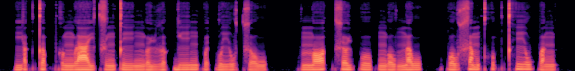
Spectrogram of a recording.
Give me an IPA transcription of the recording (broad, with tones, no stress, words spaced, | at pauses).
jɐ˨k̚t̪ɐ˧p̚ kʊ˨ŋ laː˨jt͡sɪ˨ŋt̪iː˨ ŋɵ˨ɥlʊ˧k̚ jiː˥ŋpɵ˨˥t̚wiː˨˥w t͡so˨w | n̪ɔː˨˥t̚sɵ˧ɥpuː˨p̚ ŋo˨w n̪ɐ˥w | po˨wsɐ˥mkʷʰɐ˥k̚ t̪ʰiː˥wpɐ˨ŋ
